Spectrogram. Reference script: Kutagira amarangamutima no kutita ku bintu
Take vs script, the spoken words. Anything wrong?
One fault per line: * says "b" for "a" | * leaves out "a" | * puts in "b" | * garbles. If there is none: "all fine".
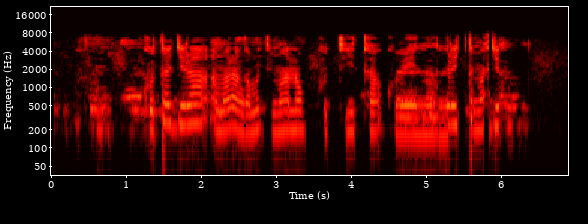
* garbles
